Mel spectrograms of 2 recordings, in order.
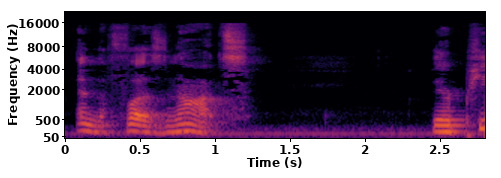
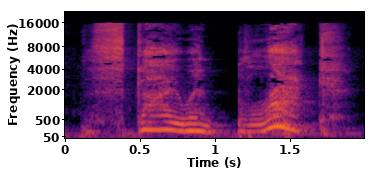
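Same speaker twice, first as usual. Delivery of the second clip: usual speaking voice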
